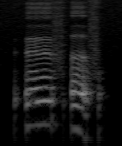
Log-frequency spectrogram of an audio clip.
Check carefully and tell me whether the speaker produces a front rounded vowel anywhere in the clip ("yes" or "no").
yes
